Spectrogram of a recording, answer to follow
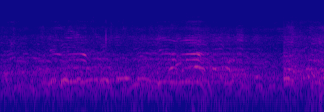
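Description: Faint voices and chatter from players and spectators at a rugby match, heard under the broadcast's field ambience.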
